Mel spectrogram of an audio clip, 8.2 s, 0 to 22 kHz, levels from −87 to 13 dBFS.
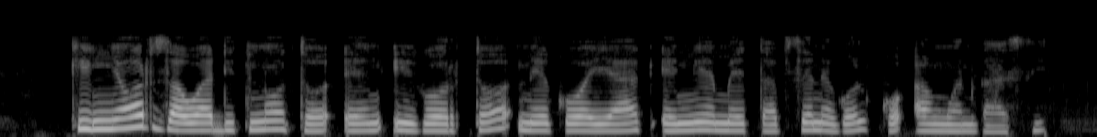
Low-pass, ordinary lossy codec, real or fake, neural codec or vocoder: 7.2 kHz; none; real; none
